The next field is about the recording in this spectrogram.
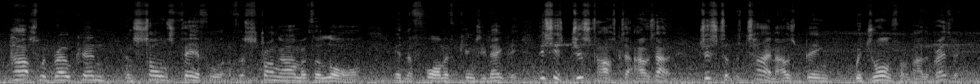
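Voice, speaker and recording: With very wide pitch swings and a fairly quick pace, a man talks amid audible room echo and noticeable background noise. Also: medium pitch for a man. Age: 60s. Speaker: vlogger, former member of a religious group. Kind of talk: personal monologue vlog.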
